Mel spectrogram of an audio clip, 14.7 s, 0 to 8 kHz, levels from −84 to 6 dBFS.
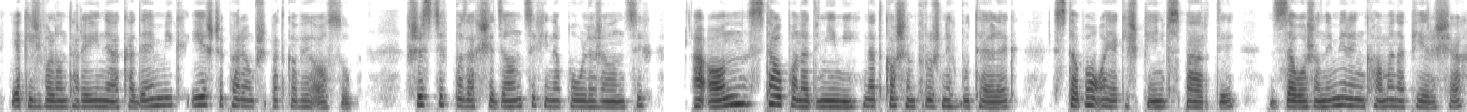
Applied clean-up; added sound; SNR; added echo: none; none; none; none.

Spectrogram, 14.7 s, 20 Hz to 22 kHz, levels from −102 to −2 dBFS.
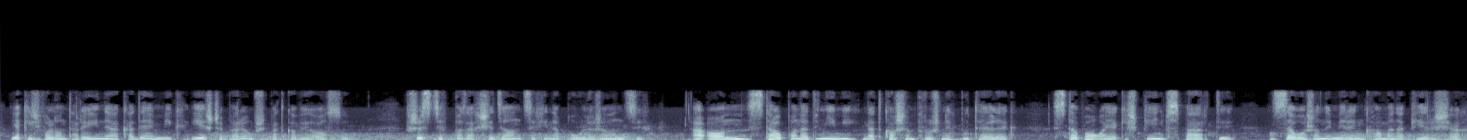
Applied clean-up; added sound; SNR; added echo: none; Thunder; 13 dB; none.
